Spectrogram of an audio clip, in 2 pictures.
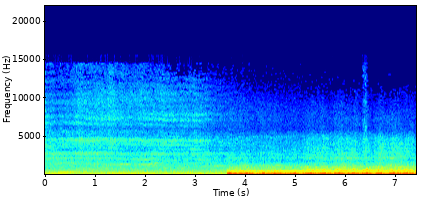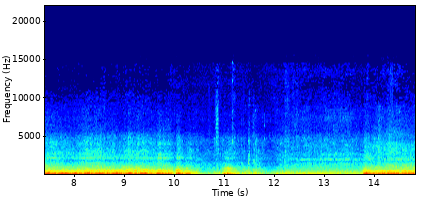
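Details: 1994 Toyota 4Runner while driving: a steady low droning hum comes and goes over road noise. Owner suspects a bad wheel bearing or CV axle, not confirmed.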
